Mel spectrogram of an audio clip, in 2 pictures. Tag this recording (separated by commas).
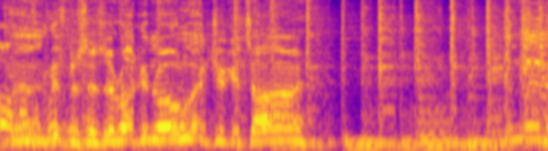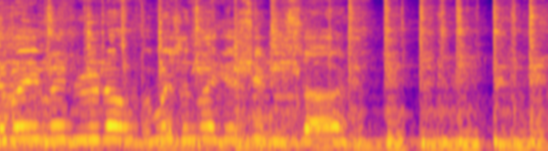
Music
